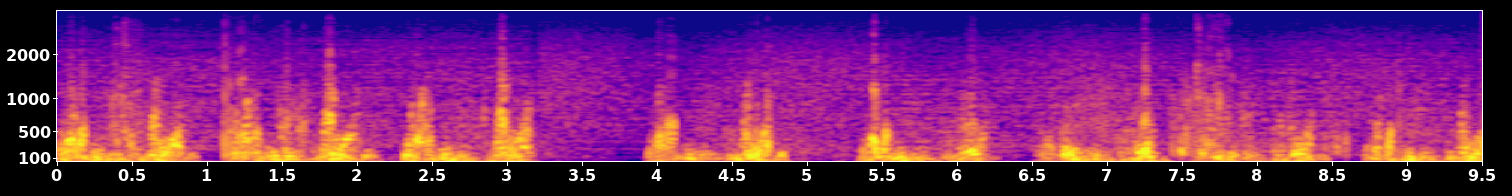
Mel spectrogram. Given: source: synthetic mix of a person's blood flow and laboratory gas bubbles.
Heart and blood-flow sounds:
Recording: Doppler ultrasound of blood flow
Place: precordium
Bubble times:
0.35-0.67 s: bubbles
1.08-1.37 s: bubbles
1.46-1.69 s: bubbles
7.39-7.99 s: bubbles
8.43-8.61 s: bubbles
From the record:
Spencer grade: 2 (many but less than half of the cardiac periods contain bubble signals, singularly or in groups)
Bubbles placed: only in the low amplitude regions of the cardiac cycle

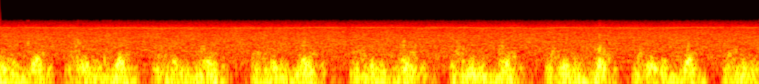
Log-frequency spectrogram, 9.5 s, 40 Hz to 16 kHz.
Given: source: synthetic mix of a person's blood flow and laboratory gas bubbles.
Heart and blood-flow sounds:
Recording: Doppler ultrasound of blood flow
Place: precordium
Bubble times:
0.33-0.38 s: bubbles
0.45-0.50 s: bubbles
0.92-1.03 s: bubbles
1.28-1.39 s: bubbles
From the record:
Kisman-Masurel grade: 211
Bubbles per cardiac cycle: several, 3 to 8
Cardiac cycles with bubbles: 1 to 10%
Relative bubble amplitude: barely perceptible (0.100 to 0.250)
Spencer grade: 1 (occasional bubble signal discernible with the cardiac motion signal, with majority of cardiac periods free of bubbles)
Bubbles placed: only in the low amplitude regions of the cardiac cycle

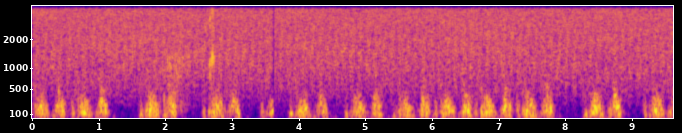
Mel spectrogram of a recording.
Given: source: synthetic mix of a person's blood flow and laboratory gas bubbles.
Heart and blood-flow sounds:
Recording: Doppler ultrasound of blood flow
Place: precordium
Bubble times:
1.89-2.39 s: bubbles
2.62-2.93 s: bubbles
From the record:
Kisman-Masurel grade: 212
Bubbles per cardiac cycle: several, 3 to 8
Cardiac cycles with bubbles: 1 to 10%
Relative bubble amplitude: moderate (0.250 to 0.450)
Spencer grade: 1 (occasional bubble signal discernible with the cardiac motion signal, with majority of cardiac periods free of bubbles)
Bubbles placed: only in the low amplitude regions of the cardiac cycle

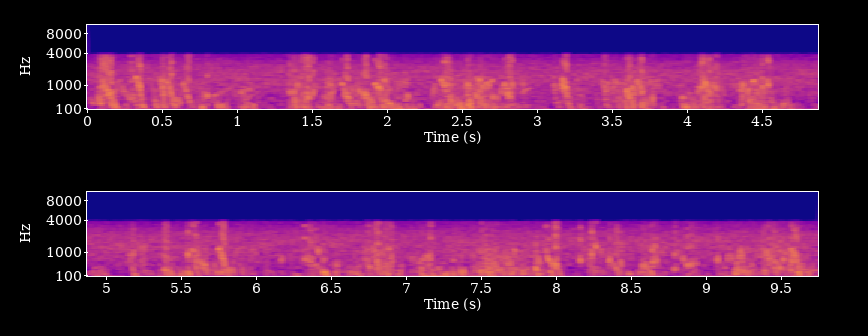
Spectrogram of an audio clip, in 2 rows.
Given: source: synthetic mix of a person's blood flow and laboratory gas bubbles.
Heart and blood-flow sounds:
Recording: Doppler ultrasound of blood flow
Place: precordium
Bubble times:
0.00-1.15 s: bubbles
1.32-2.23 s: bubbles
2.30-3.00 s: bubbles
3.08-3.34 s: bubbles
3.38-3.87 s: bubbles
3.92-4.71 s: bubbles
5.13-5.30 s: bubbles
5.33-6.12 s: bubbles
6.14-6.21 s: bubbles
6.30-6.58 s: bubbles
6.61-8.07 s: bubbles
8.12-8.96 s: bubbles
9.04-9.76 s: bubbles
From the record:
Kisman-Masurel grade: 444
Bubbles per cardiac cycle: continuous sound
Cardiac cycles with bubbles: 100%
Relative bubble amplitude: maximal (0.775 to 0.999)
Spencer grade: 4 (maximum detectable bubble signal sounding continuously throughout systole and diastole of every cardiac period, and overriding the amplitude of the normal cardiac signals)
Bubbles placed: anywhere in the cardiac cycle

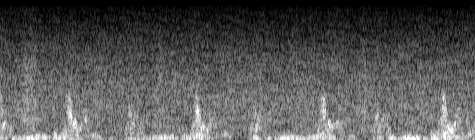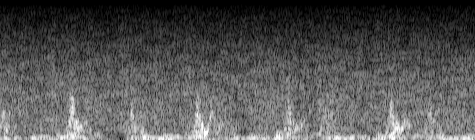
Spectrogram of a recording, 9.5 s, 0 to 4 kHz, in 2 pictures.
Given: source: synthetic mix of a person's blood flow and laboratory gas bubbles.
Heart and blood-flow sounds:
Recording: Doppler ultrasound of blood flow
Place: precordium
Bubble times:
no bubbles
From the record:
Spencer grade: 0 (complete lack of bubble signals)

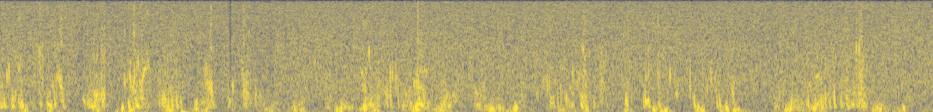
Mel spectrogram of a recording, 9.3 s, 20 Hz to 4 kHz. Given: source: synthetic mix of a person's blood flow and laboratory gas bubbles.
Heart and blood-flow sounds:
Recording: Doppler ultrasound of blood flow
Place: precordium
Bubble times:
0.00-0.30 s: bubbles
0.38-0.70 s: bubbles
0.83-1.10 s: bubbles
1.23-1.53 s: bubbles
1.56-1.85 s: bubbles
2.00-2.23 s: bubbles
2.27-2.38 s: bubbles
2.42-2.67 s: bubbles
3.60-4.02 s: bubbles
4.09-4.35 s: bubbles
5.35-6.12 s: bubbles
6.24-6.37 s: bubbles
6.43-6.81 s: bubbles
6.89-7.26 s: bubbles
7.32-7.39 s: bubbles
8.06-8.70 s: bubbles
From the record:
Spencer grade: 3 (all of the cardiac periods contain showers or single bubble signals, but not dominating or overriding the cardiac motion signals)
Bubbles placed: anywhere in the cardiac cycle

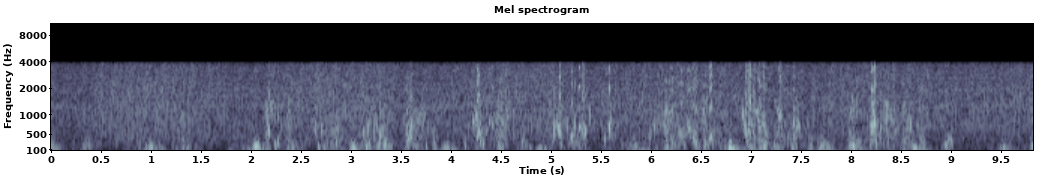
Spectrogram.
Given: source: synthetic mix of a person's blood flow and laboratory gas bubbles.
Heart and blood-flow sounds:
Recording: Doppler ultrasound of blood flow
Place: precordium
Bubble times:
2.12-2.35 s: bubbles
2.62-2.93 s: bubbles
3.08-3.48 s: bubbles
3.52-3.88 s: bubbles
4.11-4.66 s: bubbles
4.68-4.79 s: bubbles
4.98-5.43 s: bubbles
5.50-5.63 s: bubbles
5.96-6.68 s: bubbles
6.90-7.53 s: bubbles
8.16-8.80 s: bubbles
From the record:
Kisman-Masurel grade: 332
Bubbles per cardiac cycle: rolling drumbeat, 9 or more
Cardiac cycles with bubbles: 50 to 99%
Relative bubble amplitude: moderate (0.250 to 0.450)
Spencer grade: 3 (all of the cardiac periods contain showers or single bubble signals, but not dominating or overriding the cardiac motion signals)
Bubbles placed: only in the low amplitude regions of the cardiac cycle

